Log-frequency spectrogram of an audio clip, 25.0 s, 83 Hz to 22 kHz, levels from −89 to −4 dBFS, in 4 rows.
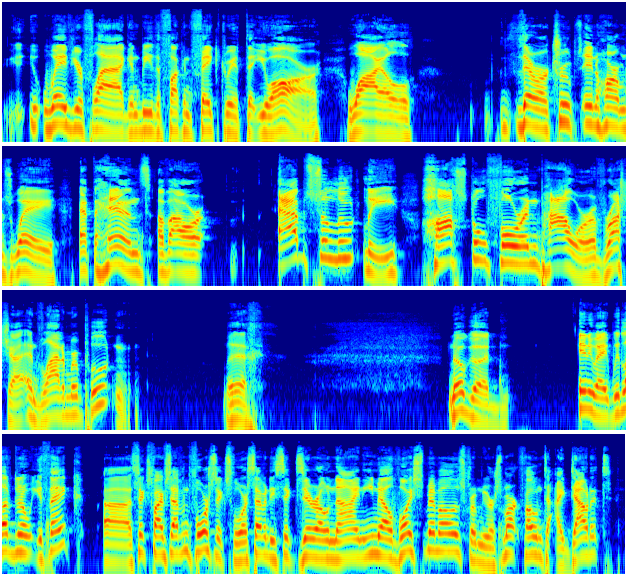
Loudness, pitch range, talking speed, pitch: -22 LUFS, 140-190 Hz, 140 wpm, 160 Hz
